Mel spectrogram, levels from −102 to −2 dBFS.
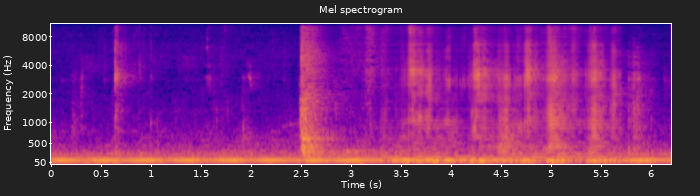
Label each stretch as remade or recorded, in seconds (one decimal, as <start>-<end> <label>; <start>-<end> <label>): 0.0-3.3 recorded; 3.3-5.7 remade; 5.7-6.2 recorded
